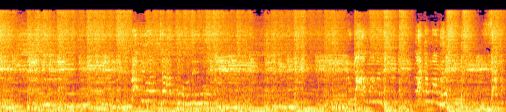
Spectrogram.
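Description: Live rock band playing loud and without a break: electric guitar and a drum kit, heard through the reverberant room of a concert hall.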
